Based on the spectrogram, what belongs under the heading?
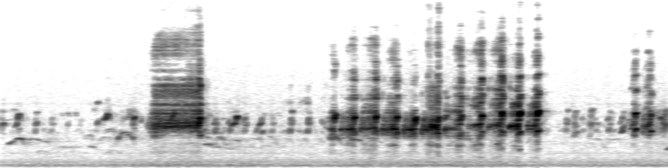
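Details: Barn swallow (Hirundo rustica) singing: bursts of rapid high twittering chirps and a buzzy rattle, with short pauses between phrases.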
